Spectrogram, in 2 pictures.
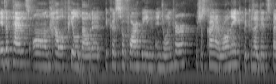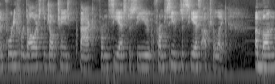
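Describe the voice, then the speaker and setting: Amid noticeable background noise, a woman speaks at a fairly quick pace with fairly even intonation. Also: medium pitch for a woman. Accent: Russian. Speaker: online game player. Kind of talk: casual gaming commentary.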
